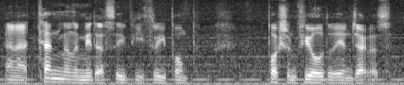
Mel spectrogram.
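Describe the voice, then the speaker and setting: A man speaks with a northeast English accent at a moderate pace. There is music in the background. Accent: northeast English, a bit Scottish-like. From northeast England. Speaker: land speed racing team owner. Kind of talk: casual interview.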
